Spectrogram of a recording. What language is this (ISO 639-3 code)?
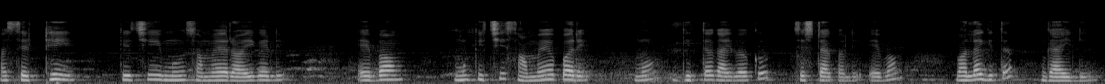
ori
